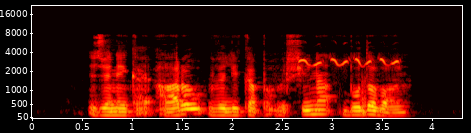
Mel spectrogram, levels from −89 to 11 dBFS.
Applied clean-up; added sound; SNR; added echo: none; Chirp, tweet; 7 dB; none.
